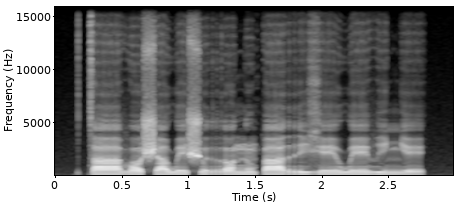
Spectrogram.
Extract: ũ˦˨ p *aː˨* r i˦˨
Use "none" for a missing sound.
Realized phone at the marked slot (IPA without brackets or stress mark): aː˦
